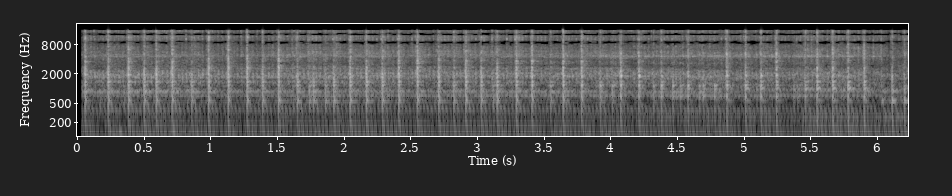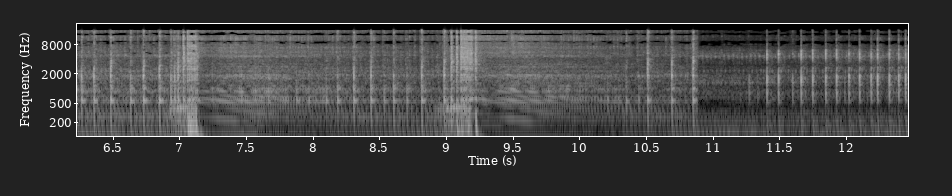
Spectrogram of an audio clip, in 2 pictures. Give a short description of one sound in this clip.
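A small motorbike engine idles with a fast, rapid popping beat.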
